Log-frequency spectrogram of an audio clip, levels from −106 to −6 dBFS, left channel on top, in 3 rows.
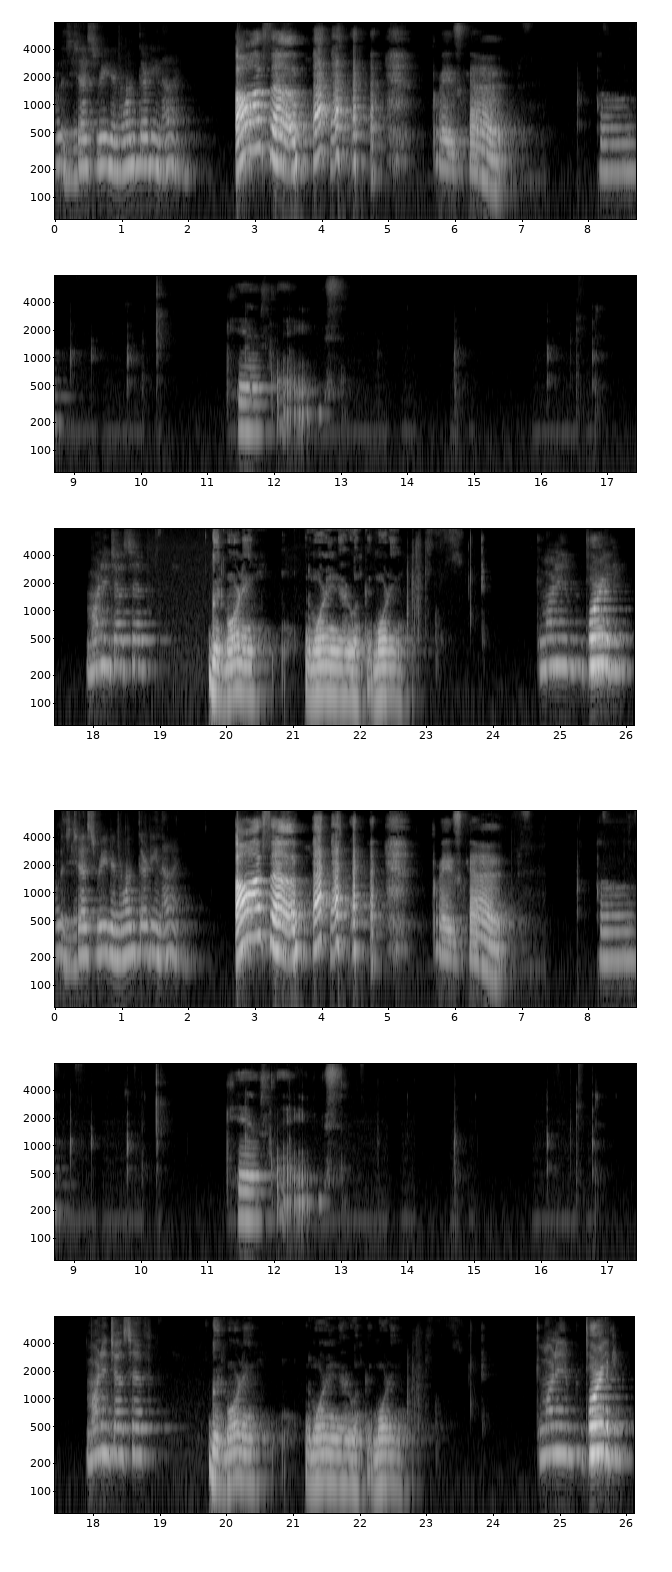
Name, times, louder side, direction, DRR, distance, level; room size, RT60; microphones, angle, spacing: voice 1, 0.0-2.0 17.9-18.8 24.7-25.9, right 1 dB, 65° right, 1.0 m, -47 dB
voice 2, 2.7-4.6 5.0-5.3 5.8-6.7 8.2-8.7 11.5-11.8 12.4-12.5 12.8-12.9 25.4-25.8, right 5 dB, 45° right, 0.5 m, -34 dB
voice 3, 19.7-20.5 21.2-22.7, left 5 dB, 50° left, 0.4 m, -39 dB
13.5 x 5.0 x 2.8 m
head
